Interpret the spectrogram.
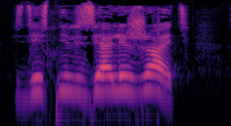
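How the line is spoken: Watchman shouting. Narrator (Russian): закричал сторож

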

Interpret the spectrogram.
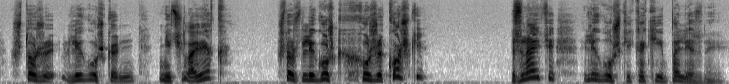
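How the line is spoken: Tearful trembling voice. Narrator (Russian): на глаза Вани навернулись слезы, и Ваня сказал дрогнувшим голосом

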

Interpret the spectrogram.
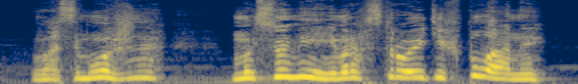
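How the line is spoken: Exclaimed. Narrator (Russian): воскликнул он

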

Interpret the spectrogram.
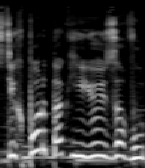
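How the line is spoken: Plain. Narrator (Russian): сказал Мэннерс

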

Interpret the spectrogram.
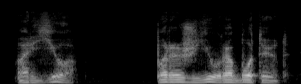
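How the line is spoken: Whispered. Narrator (Russian): шепнул Еве Филат

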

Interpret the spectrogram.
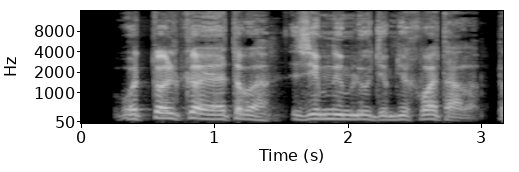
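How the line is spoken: Grumbling. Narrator (Russian): проворчал Борис Ефимович

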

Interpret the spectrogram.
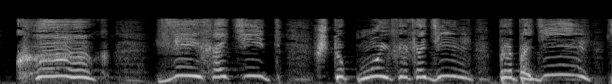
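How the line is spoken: Wailing. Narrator (Russian): завопил вбежавший опять хозяин

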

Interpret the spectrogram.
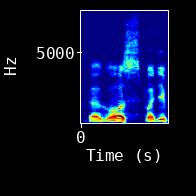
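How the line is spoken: Groaning. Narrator (Russian): простонал я

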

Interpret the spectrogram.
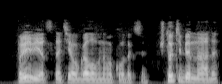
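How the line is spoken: Grumbled. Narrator (Russian): проворчал Хаврон

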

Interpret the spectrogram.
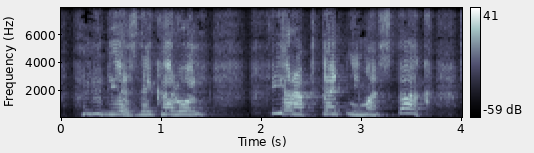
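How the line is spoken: Squeaky little voice. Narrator (Russian): снизу опять пропищал голосок

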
